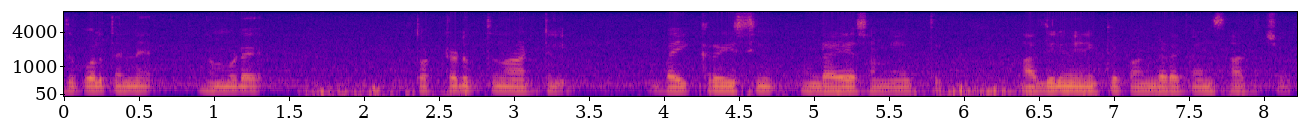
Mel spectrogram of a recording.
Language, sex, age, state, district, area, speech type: Malayalam, male, 18-30, Kerala, Kozhikode, rural, spontaneous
